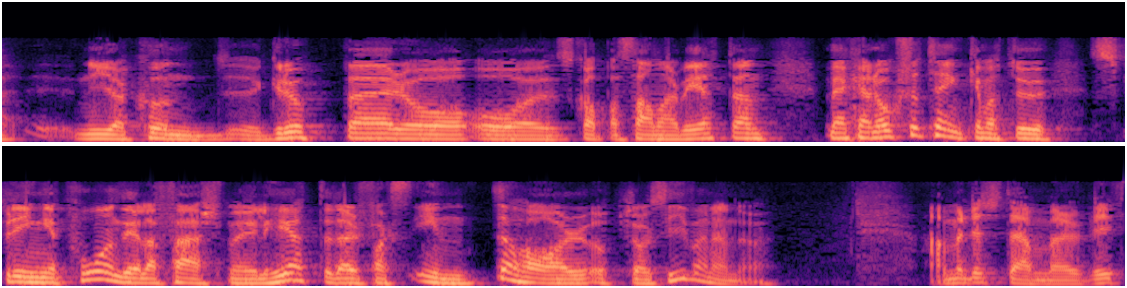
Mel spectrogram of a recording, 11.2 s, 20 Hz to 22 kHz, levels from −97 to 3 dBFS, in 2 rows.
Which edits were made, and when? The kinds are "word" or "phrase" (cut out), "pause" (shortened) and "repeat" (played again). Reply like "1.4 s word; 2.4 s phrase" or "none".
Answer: none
